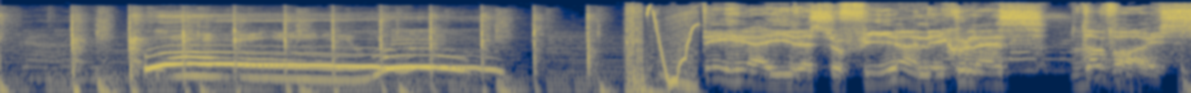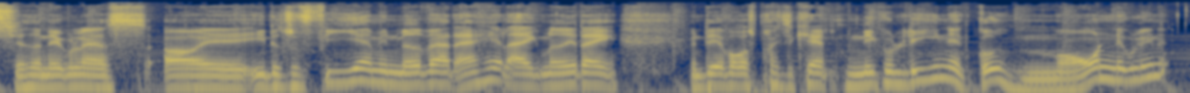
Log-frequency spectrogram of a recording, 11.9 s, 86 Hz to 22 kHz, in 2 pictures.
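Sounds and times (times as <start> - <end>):
sharp claps: 0.0 - 3.3
two hosts cheering together in chorus: 0.6 - 2.7
speech: 0.7 - 1.8, 3.6 - 11.8
short rising whoop: 0.7 - 2.6.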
